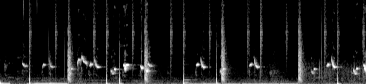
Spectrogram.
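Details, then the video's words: Yellow-vented Bulbul in active 'gacor' song with 'nguklik' clicking notes, said to provoke other birds: brief bubbly whistled phrases repeated every second or so, crisp clicks, and two long low buzzing hums underneath. "Trucuk Gacor - Nguklik Bikin Emosi yang Lain"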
